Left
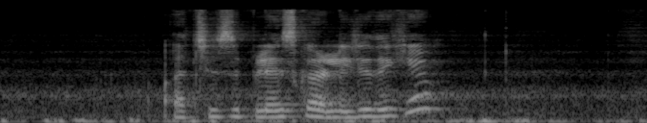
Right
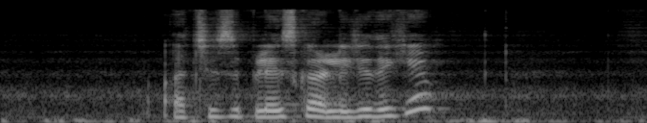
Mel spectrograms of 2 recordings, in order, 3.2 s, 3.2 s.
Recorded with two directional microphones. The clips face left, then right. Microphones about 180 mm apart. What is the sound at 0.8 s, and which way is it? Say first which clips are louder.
A woman's voice: right 6 dB; 55° right (ahead or behind).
